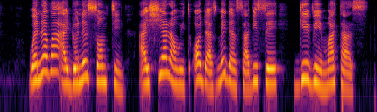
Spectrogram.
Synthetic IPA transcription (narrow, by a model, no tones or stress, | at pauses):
wɛ̃nɛvaaɪdonetsɔ̃mtĩn | ʔa̰ɪʃɛaɹãnwitɔdasmedɛ̃msabise | ɡivĩnmatas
